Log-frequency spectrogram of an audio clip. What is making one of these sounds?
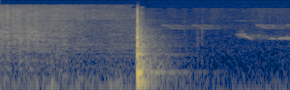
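A body thumps down onto a mattress.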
